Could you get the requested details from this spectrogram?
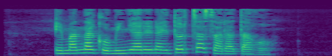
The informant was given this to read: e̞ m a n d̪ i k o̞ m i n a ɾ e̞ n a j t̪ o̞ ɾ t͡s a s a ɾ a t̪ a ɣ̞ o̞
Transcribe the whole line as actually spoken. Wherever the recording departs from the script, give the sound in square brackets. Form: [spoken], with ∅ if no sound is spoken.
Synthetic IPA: e̞ m a n d̪ [a] k o̞ m i [ɲ] a ɾ e̞ n a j t̪ o̞ ɾ t͡s a s a ɾ a t̪ a ɣ̞ o̞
